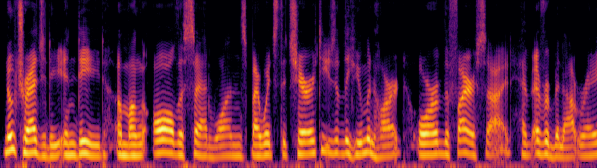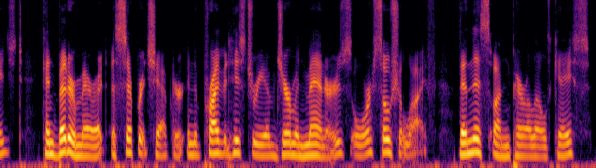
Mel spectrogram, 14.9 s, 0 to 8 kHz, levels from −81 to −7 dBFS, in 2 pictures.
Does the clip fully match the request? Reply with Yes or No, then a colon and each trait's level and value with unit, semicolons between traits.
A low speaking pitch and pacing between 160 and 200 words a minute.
No: medium, 160 Hz; average, 175 wpm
